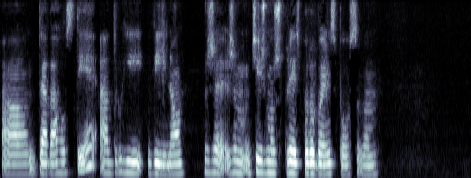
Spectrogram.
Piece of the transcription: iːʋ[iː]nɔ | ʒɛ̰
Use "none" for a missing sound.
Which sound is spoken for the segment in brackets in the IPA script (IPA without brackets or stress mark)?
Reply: iː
